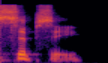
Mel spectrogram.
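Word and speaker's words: CPSI: Pronounced as CIPSE.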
